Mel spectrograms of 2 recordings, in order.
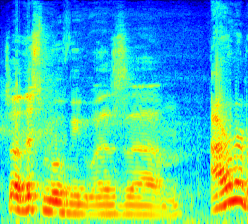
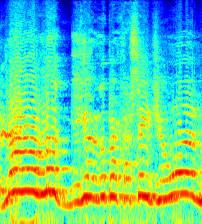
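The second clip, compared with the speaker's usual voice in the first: mock urgent; 4 dB louder, faster than usual. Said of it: "she's like".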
